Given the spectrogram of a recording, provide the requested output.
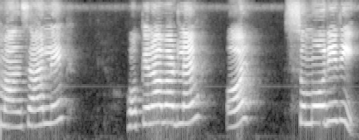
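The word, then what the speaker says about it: Tso Moriri: ठीक है, जम्मू कश्मीर के 4 हैं, वुलर झील, सुइंसार मानसार लेक, होकेरा वर्डलैंड और सोमोरिरी लेक, ये टी साइलेंट रहता है.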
